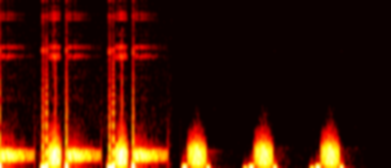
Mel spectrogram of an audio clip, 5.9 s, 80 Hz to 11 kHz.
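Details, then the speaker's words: Aortic stenosis murmur, best heard at right second intercostal space down to apex, radiating along carotids; heartbeat near 60/min with harsh, scraping, medium-frequency crescendo-decrescendo mid-systolic murmur. "шум аортального стеноза лучше всего слышен в области второго межреберья справа от грудины вниз до верхушки сердца по звуковым характеристикам он ста ещ убывающий мезо систолический среднечастотный грубый скребущий иррадиирует по ходу сонных"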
